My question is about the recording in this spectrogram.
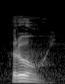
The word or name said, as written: runy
